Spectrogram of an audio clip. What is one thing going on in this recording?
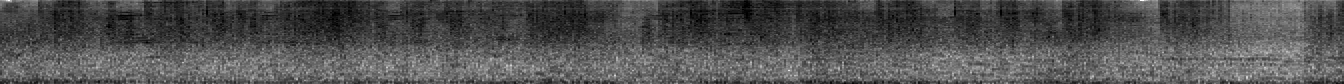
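A huge beast stomps and rumbles with heavy, deep thuds.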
